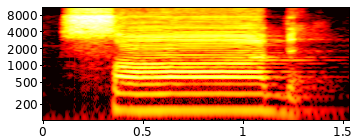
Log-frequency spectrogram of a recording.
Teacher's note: صاد میں جیسے سیٹی کی آواز آنی چاہیے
